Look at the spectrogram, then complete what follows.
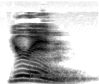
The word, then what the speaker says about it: urine: Yur I I urine stress on the first syllable.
